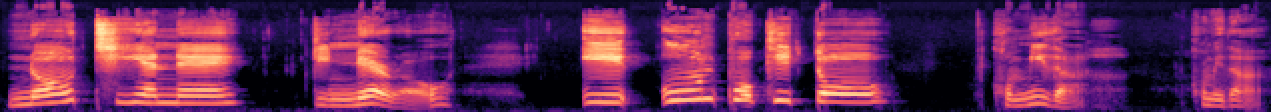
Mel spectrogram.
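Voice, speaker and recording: A woman's voice: a little high, big pitch swings, drawn-out words, pauses often, dark tone, no room sound, clean studio sound. A mother reading a book aloud to her children at home, stopping often to comment and explain. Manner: chatty, stops to comment and explain to listeners.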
